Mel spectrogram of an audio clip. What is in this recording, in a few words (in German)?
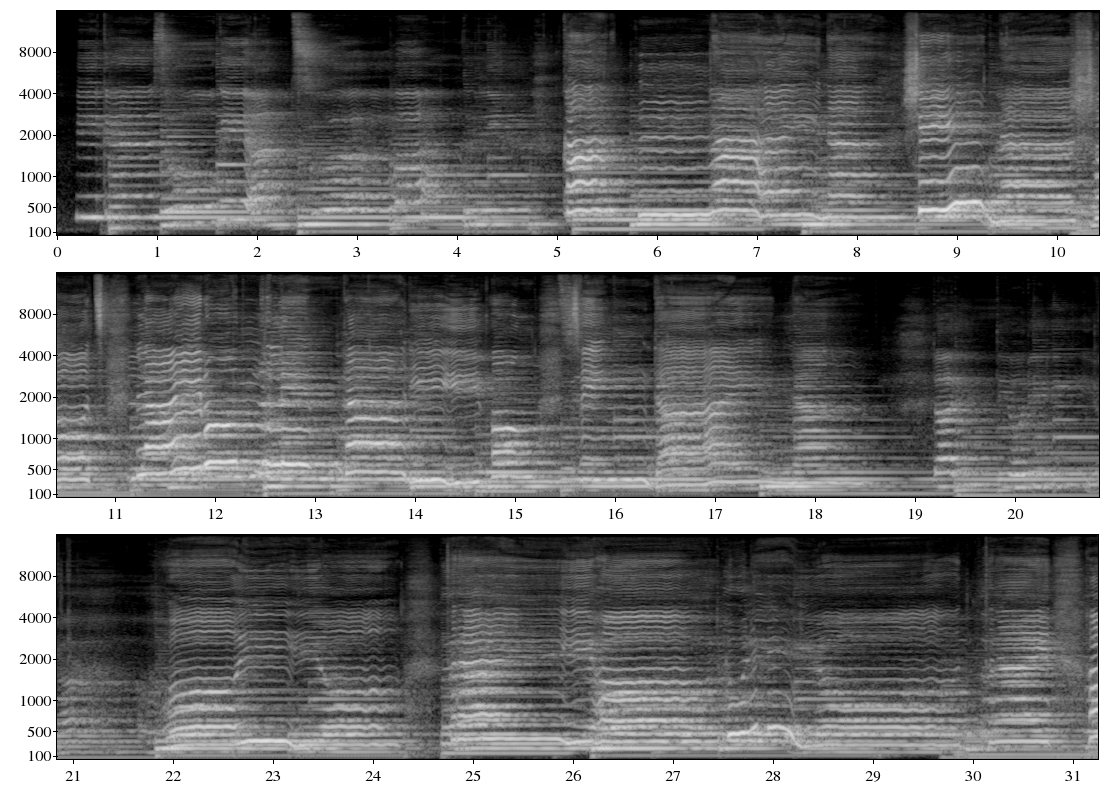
Sopran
